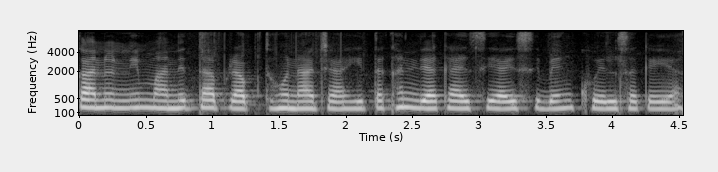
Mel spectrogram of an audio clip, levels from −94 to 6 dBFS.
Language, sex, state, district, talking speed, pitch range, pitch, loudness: Maithili, female, Bihar, Purnia, 160 wpm, 210-225 Hz, 215 Hz, -20 LUFS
